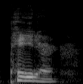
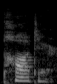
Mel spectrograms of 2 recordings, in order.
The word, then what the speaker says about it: pater: That's something we always have to be careful of, not to pronounce our Latin A's like pater. Now it's pater, right?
